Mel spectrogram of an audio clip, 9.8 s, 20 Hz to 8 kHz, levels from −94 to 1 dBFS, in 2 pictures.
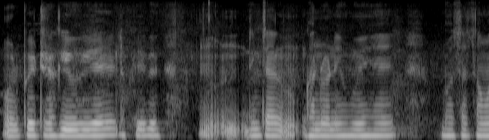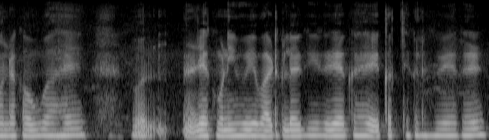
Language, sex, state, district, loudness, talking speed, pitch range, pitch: Hindi, male, Jharkhand, Sahebganj, -34 LUFS, 195 wpm, 125-130 Hz, 130 Hz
